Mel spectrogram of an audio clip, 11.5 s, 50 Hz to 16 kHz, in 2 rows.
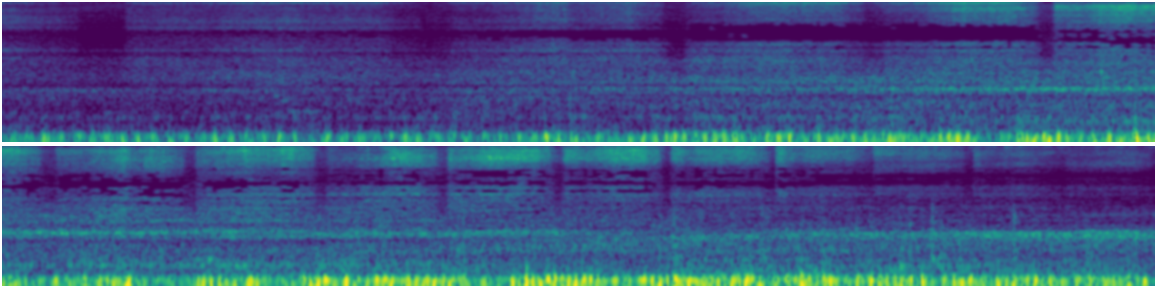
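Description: Quarter-scale live steam locomotive, a copy of Denver & Rio Grande 2-8-0 #268, running past on 9-inch gauge track with steam hissing. The rumble of the riding cars' wheels on the rails grows louder as the train goes by.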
